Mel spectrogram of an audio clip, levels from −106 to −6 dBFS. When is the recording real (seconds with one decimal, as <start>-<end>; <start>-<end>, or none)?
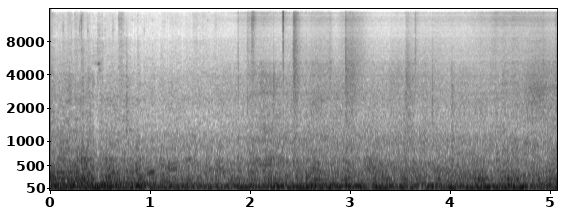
0.0-1.7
